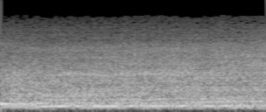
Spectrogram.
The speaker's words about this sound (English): you can hear the roar of these vehicles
